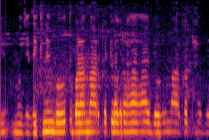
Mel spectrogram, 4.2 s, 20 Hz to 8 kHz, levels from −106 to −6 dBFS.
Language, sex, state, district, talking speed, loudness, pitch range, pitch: Hindi, female, Chhattisgarh, Korba, 170 wpm, -30 LUFS, 195-205 Hz, 200 Hz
